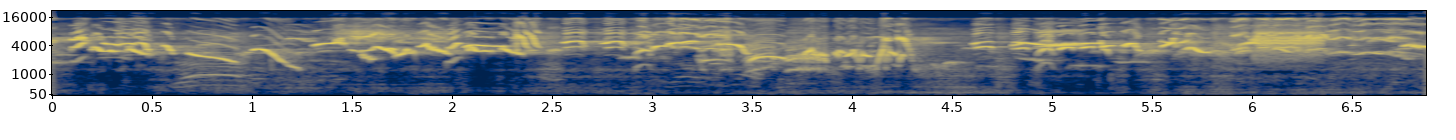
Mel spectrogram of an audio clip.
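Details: Oriental magpie-robin song used to provoke silent rival birds into answering and fighting: loud, dense stream of rapid whistled slurs and rising and falling notes, with harsh buzzy bursts mixed in.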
